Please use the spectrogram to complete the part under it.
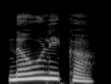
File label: "ನೌಳಿಕ", Kannada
